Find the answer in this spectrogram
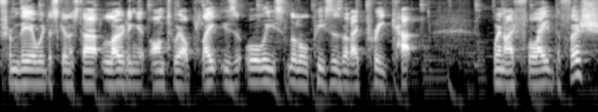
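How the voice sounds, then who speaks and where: Faint music plays behind a man of medium pitch who speaks with a New Zealand accent. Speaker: cooking show host; home cook host. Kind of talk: cooking tutorial. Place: kitchen.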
